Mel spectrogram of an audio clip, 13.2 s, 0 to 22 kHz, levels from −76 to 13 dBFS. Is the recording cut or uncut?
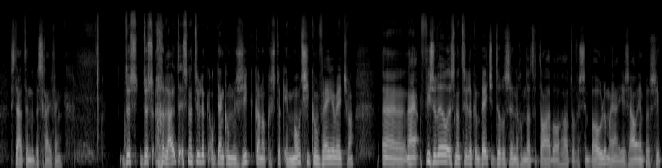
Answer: uncut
